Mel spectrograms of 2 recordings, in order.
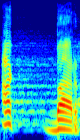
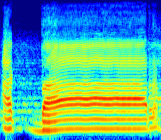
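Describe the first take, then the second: First: The second syllable's vowel is kept short. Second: The second syllable's vowel is drawn out long. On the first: It means great. The speaker calls it right. "কোনো টান নাই" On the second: It becomes the name of a vile animal. The speaker calls it wrong. "বার টান দেয়"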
